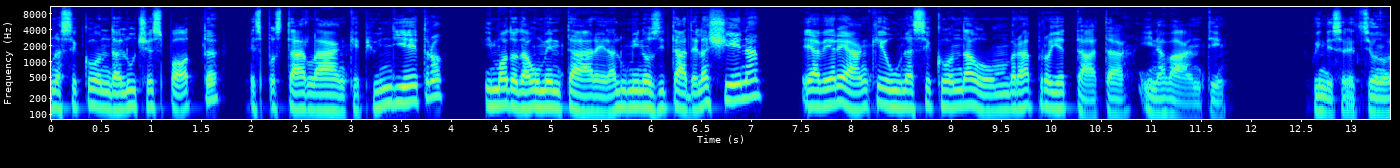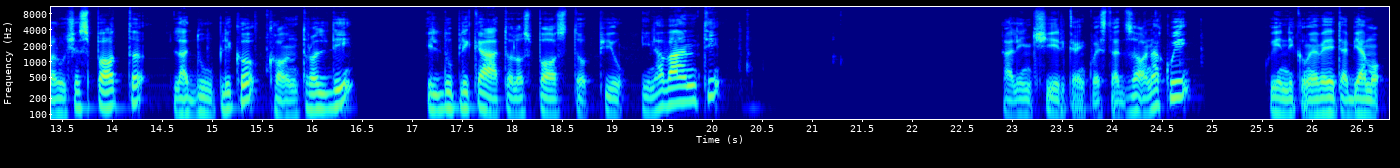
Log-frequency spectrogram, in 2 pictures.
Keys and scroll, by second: 15.5 super+d, 20.1 p.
